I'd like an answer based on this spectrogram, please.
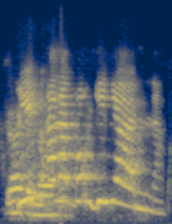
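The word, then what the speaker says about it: bœuf à la bourguignonne: How do you pronounce it again? Beef what? It's a gajajou. No. Beef à la bourguignonne.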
